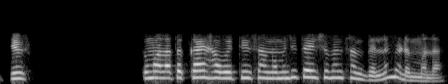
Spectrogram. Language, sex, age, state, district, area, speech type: Marathi, female, 30-45, Maharashtra, Osmanabad, rural, conversation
